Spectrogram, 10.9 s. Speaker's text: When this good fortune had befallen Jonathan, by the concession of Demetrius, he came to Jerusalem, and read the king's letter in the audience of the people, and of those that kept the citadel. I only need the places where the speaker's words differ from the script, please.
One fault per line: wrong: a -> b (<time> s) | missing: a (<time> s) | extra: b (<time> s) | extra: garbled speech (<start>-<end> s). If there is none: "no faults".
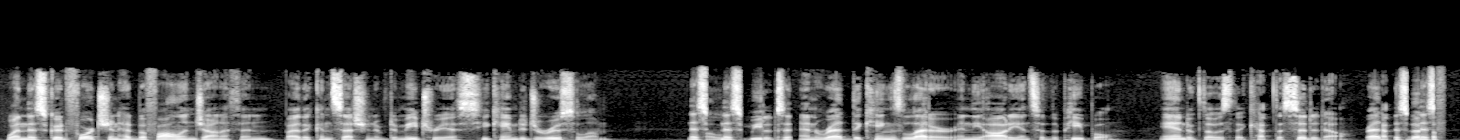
extra: garbled speech (5.2-5.9 s)
extra: garbled speech (10.2-10.9 s)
